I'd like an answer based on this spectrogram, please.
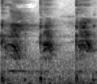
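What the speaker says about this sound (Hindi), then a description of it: "खांसते हुए उनके सामने आकर खड़े हो जाते हैं" A man coughs three times in quick succession, short rough bursts at an even pace, fairly quiet.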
